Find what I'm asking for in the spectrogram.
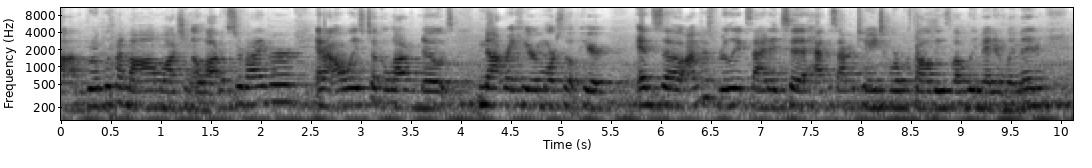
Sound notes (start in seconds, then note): none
